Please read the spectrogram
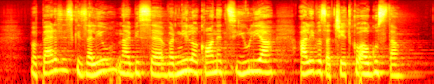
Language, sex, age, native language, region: Slovenian, female, 30-49, Slovenian, Savinja region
